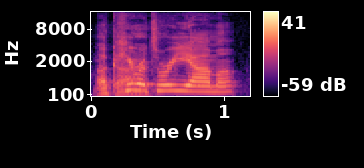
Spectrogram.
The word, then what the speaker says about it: Akira Toriyama: Akira Toriyama, a legend.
